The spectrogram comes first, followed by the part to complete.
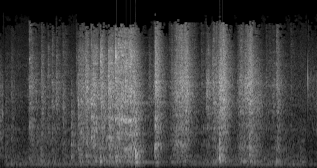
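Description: Parchment paper and its cardboard box being handled: irregular rustling and scraping in a string of bursts, loudest a couple of seconds in.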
